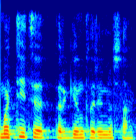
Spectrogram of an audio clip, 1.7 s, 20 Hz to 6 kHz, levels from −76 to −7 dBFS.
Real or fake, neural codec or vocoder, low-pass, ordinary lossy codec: real; none; 5.4 kHz; AAC, 48 kbps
